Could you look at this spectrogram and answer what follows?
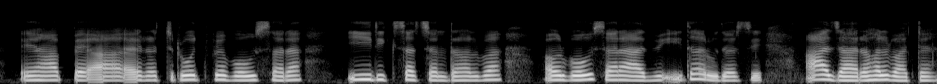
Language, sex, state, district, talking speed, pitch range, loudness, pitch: Bhojpuri, female, Uttar Pradesh, Gorakhpur, 120 wpm, 185-210 Hz, -14 LUFS, 200 Hz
